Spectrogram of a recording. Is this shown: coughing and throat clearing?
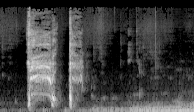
yes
